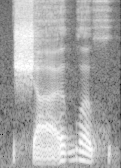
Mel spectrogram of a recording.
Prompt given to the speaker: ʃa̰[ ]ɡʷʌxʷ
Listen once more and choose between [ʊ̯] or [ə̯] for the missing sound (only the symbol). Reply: ə̯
